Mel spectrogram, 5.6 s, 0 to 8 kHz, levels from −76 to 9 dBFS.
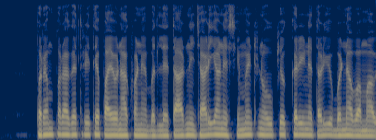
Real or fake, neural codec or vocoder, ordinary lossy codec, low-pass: real; none; none; 7.2 kHz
